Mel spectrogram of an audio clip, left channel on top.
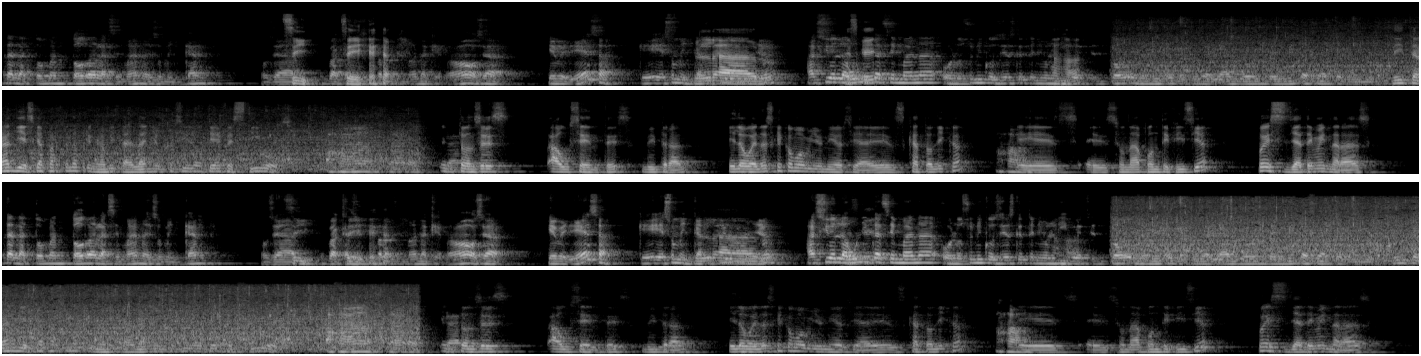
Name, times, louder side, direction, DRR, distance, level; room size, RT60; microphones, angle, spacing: voice 1, 0.0-2.1 2.6-2.9 3.3-3.5 3.8-5.0 5.5-6.1 6.4-7.7 8.0-13.7 17.4-18.8 24.1-24.4, right 3 dB, 55° right, 10 dB, 0.7 m, -29 dB
voice 2, 3.4-3.9 6.9-7.7 8.6-8.8 10.5-10.8 13.8-17.1 18.5-19.2 19.6-21.0 21.4-23.8 24.3-26.2 26.7-27.9, left 4 dB, 70° left, 13 dB, 0.5 m, -29 dB
sound 1, 11.1-18.4, right 6 dB, 35° right, 0.3 m, -33 dB
10.5 x 5.9 x 3.4 m, 0.68 s
head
